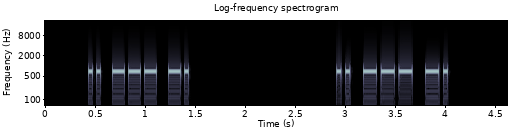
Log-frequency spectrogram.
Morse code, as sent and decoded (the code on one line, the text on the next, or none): .. --- -. / .. --- -.
ION ION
